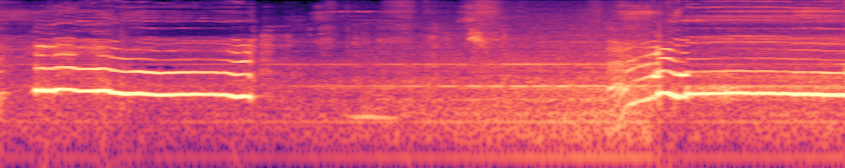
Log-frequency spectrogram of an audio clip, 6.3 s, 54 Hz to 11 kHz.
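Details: Purebred Alaskan Malamute, a pet, recorded around 2013: a short level howl, a quiet stretch with faint background sounds, then a rising yelp sliding into a second sustained tonal howl.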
